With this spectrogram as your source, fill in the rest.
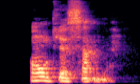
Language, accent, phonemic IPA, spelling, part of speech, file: French, Canada, /ɔ̃.klə sam/, Oncle Sam, proper noun, LL-Q150 (fra)-Oncle Sam.wav
- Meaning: Uncle Sam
